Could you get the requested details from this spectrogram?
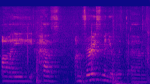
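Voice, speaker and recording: A woman with a west of Ireland accent, informally introducing a song to a live audience in a hesitant, halting, self-deprecating way. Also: medium pitch, over music. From Galway, west of Ireland. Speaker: folk singer introducing songs. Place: roomy indoor venue with audience. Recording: echoey room, distant mic, loud noise.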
